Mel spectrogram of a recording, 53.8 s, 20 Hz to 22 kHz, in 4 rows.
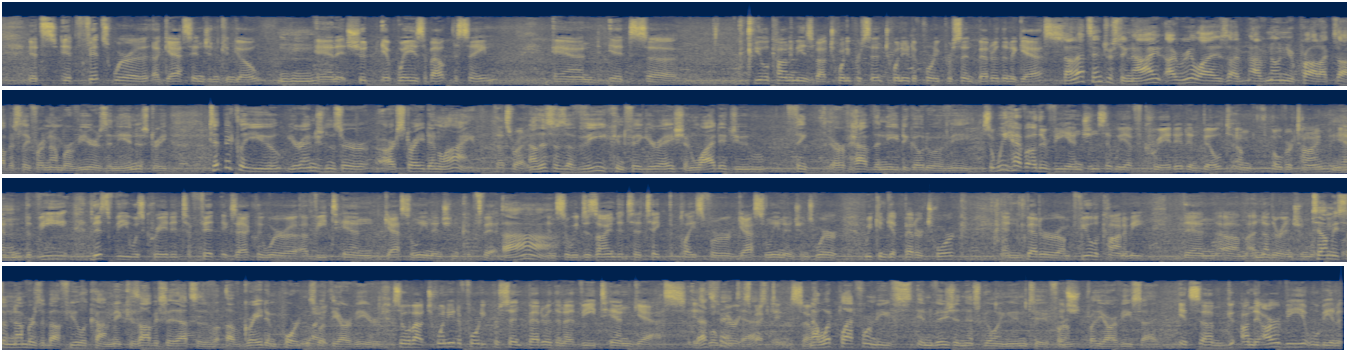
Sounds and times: Speech: 0.3 - 53.7.

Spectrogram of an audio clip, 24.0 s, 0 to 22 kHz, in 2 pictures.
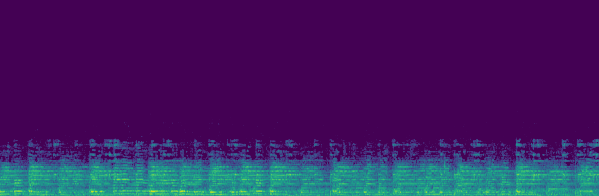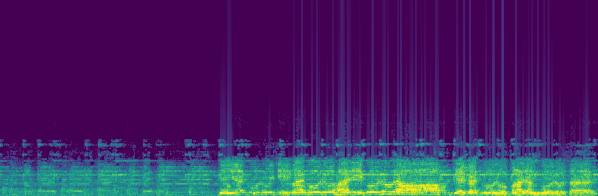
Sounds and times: Music: 0.0 - 23.9.

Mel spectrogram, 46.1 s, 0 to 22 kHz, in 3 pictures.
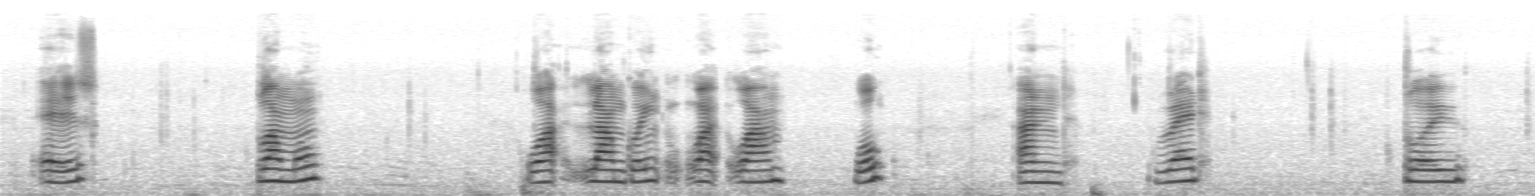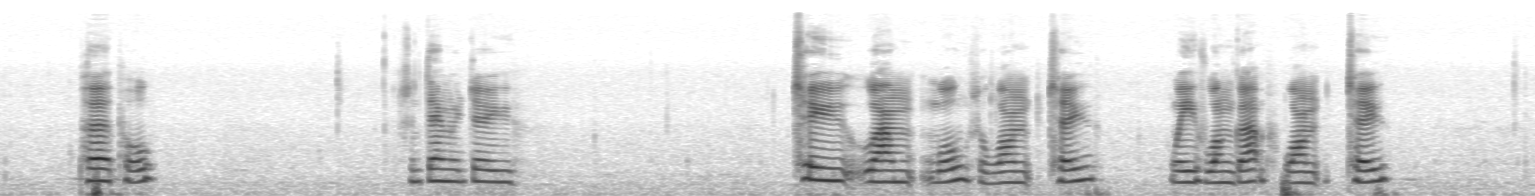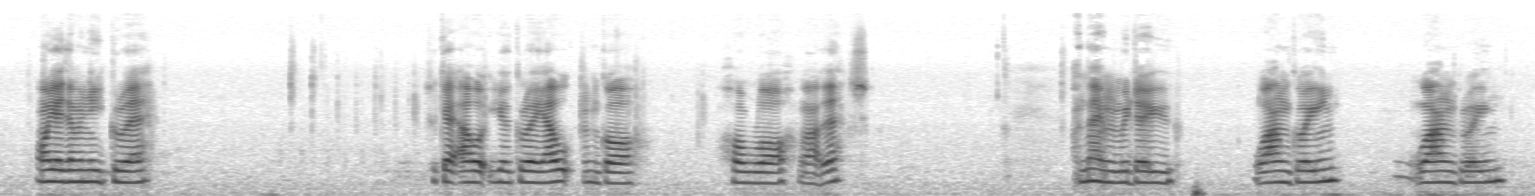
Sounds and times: Speech: 0.4 - 1.0, 2.6 - 3.2, 5.2 - 7.9, 8.5 - 8.9, 10.2 - 10.8, 11.4 - 12.1, 14.0 - 14.7, 16.1 - 16.9, 19.2 - 20.6, 23.3 - 26.4, 27.1 - 29.3, 31.0 - 32.3, 34.9 - 37.2, 37.9 - 39.4, 41.4 - 42.6, 43.2 - 44.1, 44.7 - 45.8.

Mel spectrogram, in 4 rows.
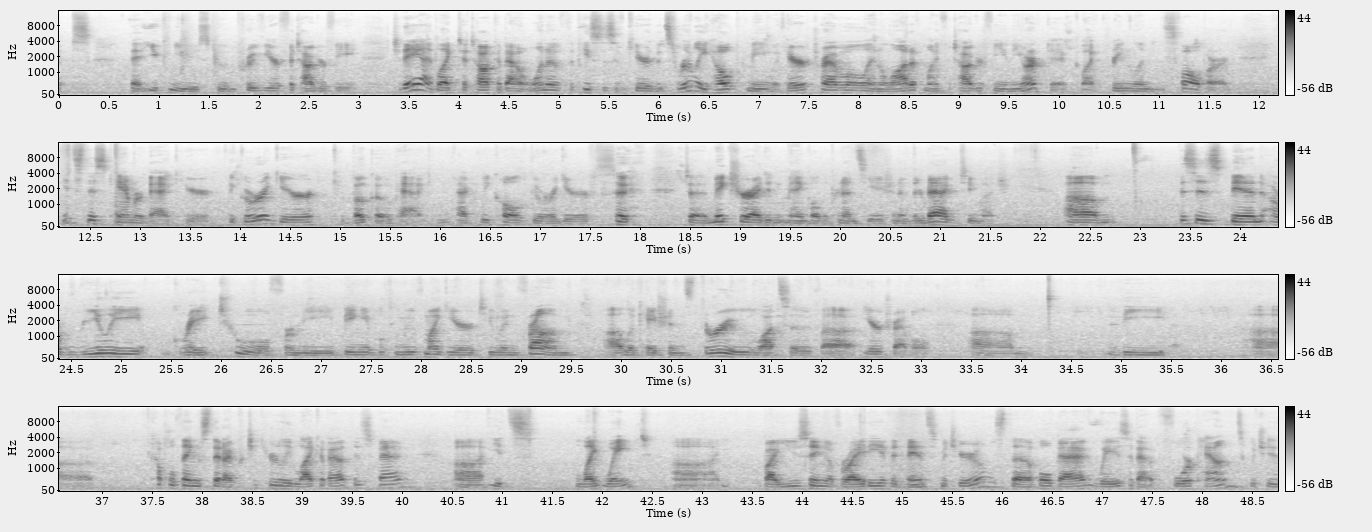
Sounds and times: Speech: 0.0 - 35.6, 36.3 - 48.7.

